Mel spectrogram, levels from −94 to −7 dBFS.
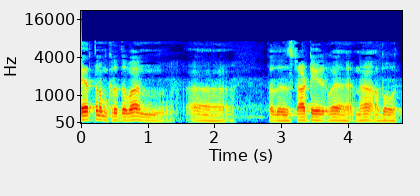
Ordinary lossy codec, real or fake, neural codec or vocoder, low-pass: MP3, 32 kbps; real; none; 7.2 kHz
